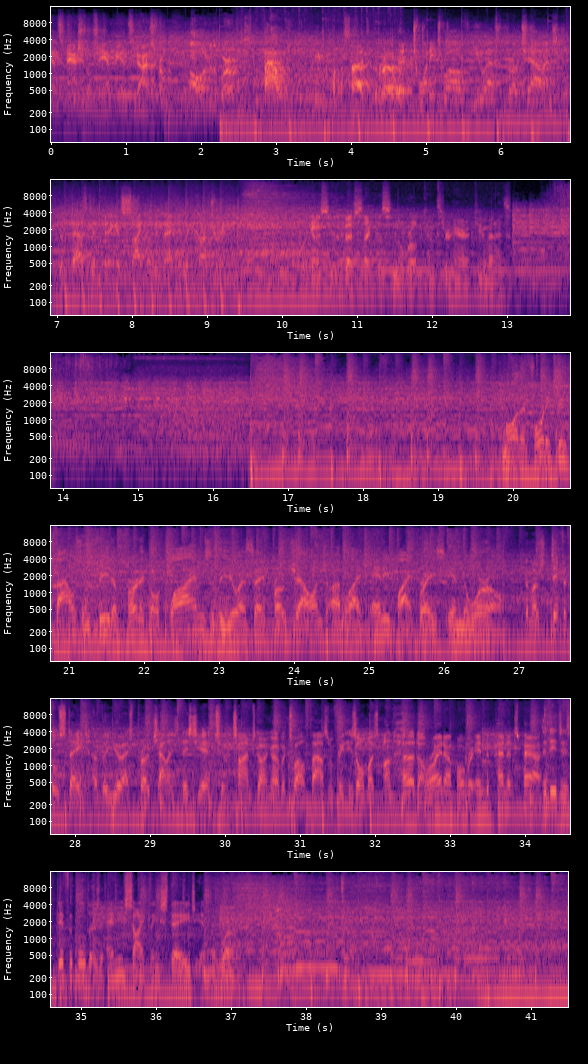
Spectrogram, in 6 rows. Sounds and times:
Speech: 0:00.0 - 0:09.4, 0:10.2 - 0:13.1, 0:19.8 - 0:37.2
Music: 0:00.0 - 0:41.5.

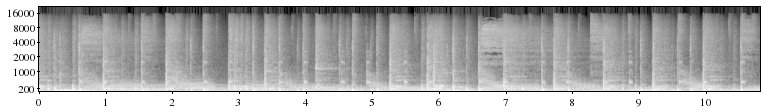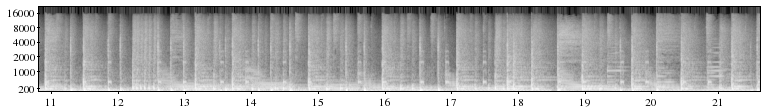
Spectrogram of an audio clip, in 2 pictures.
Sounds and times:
Drum: 0:00.0 - 0:21.6
Drum kit: 0:00.0 - 0:21.6.

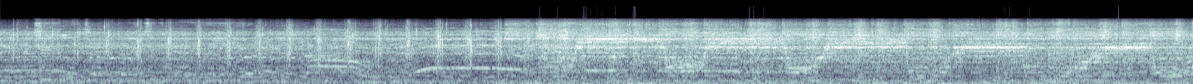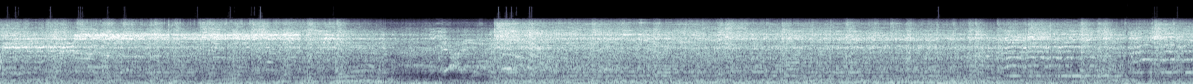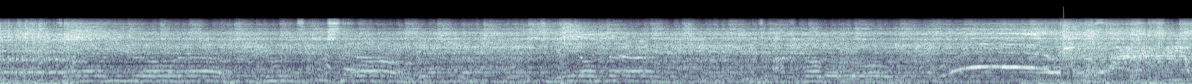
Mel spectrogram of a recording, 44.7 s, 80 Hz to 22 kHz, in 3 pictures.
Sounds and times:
Blues: 0:00.0 - 0:44.7
Rhythm and blues: 0:00.0 - 0:44.7.

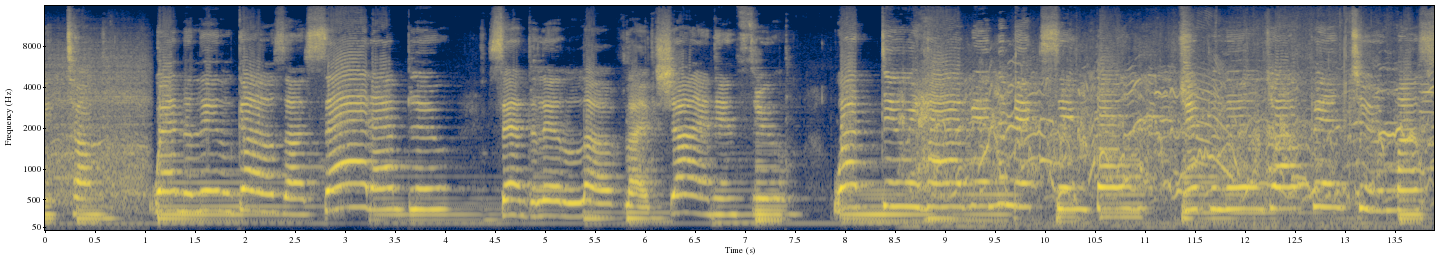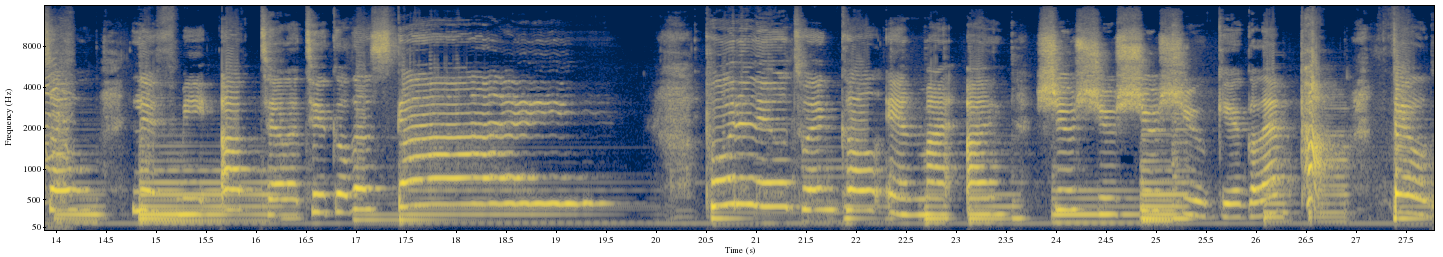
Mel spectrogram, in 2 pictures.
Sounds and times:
Music: 0:00.0 - 0:27.7.

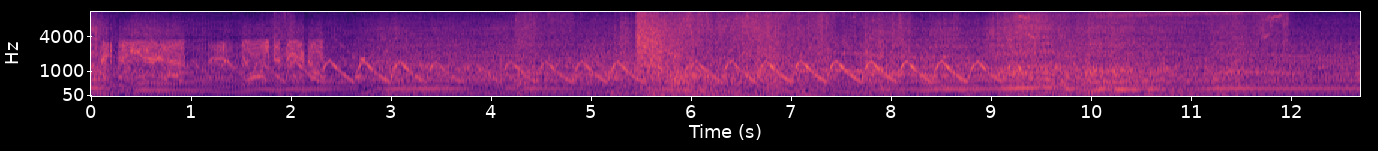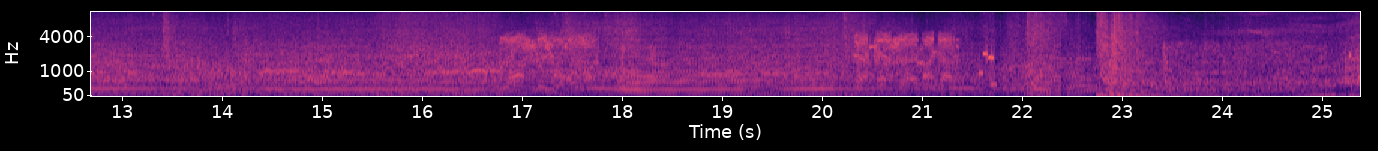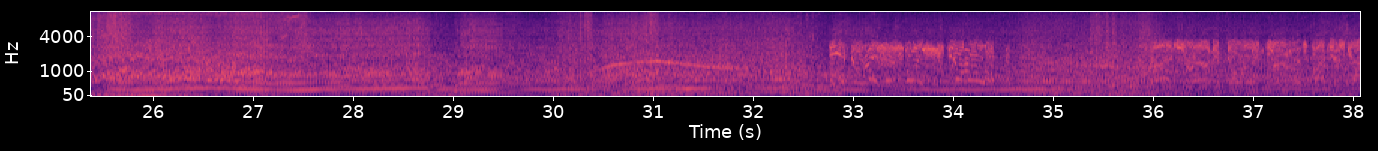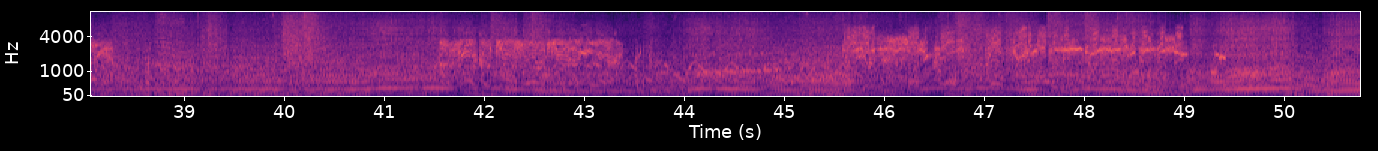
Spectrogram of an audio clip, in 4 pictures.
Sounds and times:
Car: 0:00.0 - 0:50.7
Police car (siren): 0:00.1 - 0:13.2, 0:14.0 - 0:21.8, 0:30.3 - 0:34.6, 0:41.5 - 0:49.7.

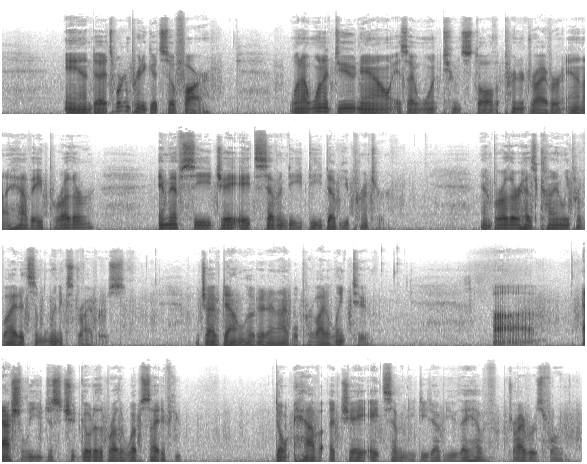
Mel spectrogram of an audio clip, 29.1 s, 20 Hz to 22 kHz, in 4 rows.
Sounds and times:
Speech: 0:00.8 - 0:02.6, 0:03.6 - 0:08.5, 0:09.2 - 0:12.2, 0:13.3 - 0:16.1, 0:17.0 - 0:19.2, 0:20.7 - 0:24.1, 0:25.3 - 0:29.0.

